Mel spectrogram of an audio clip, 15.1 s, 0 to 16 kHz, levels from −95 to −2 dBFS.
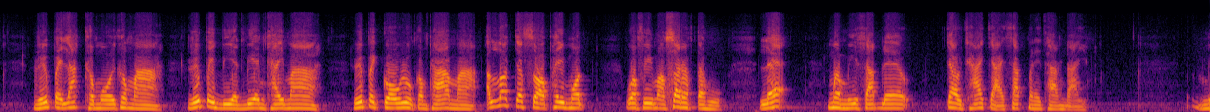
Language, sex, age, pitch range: Thai, male, 60-79, 125-150 Hz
